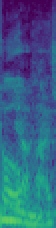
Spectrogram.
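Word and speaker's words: Wandignies-Hamage: right now, I mean, even to pronounce this one, Ornain à Wandigny-Amage. That's okay? I think that's okay. I'll just call it secteur Jean Degenkolb. Wandigny-Amage is good. Yeah, it's good.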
